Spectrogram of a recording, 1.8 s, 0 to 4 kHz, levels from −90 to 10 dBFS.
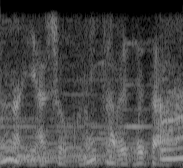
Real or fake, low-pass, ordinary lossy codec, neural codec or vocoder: fake; 3.6 kHz; none; codec, 44.1 kHz, 7.8 kbps, DAC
